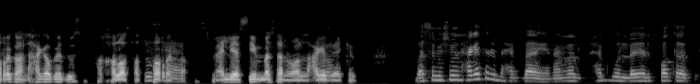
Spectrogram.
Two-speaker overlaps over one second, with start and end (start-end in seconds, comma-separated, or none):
none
